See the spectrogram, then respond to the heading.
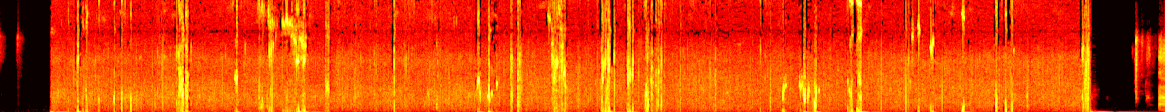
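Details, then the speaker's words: Ultrasound recording of an extreme bearing failure: irregular high-pitched chirps and squeaks, canary-like, crackling over steady hiss; lack of lubrication and physical damage occurring. "those sort of sounds we can hear there is a lack of lubrication physical damage occurring and we pick up things like this all the time"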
